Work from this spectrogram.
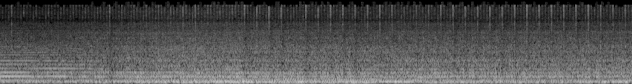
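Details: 2017 Toyota Corolla that broke down on the road: idle stumbles unevenly with about three irregular beats a second and engine vibration; misfire traced to a shorting ignition coil, which was replaced.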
